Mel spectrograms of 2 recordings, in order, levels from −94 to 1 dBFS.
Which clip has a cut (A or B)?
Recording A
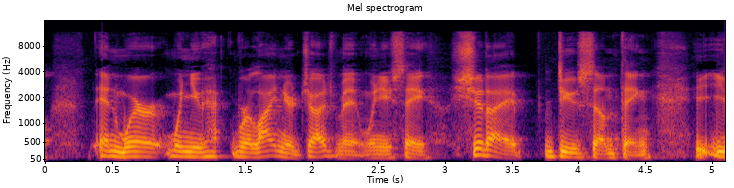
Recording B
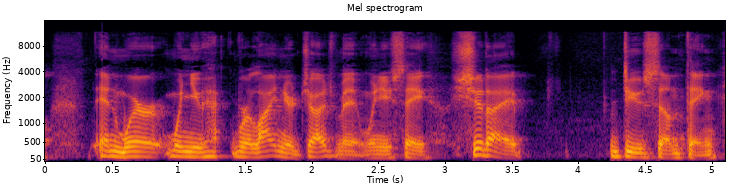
A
